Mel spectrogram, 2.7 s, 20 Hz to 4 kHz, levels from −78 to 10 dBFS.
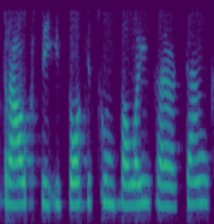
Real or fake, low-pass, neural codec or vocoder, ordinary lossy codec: real; 3.6 kHz; none; AAC, 32 kbps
